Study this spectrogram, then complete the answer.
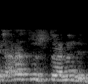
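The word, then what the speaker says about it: Zarathustra: 그러니까 신이라고 하는 사람을 죽었다라고 얘기를 했을 때 그가 말한 짜라투스트라는 이렇게 말했다라고 하는 책에 짜라투스트라는 독일어 발음으로 그렇게 말한 것이고 영어 발음으로는 조로아스터교를 얘기를 합니다.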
